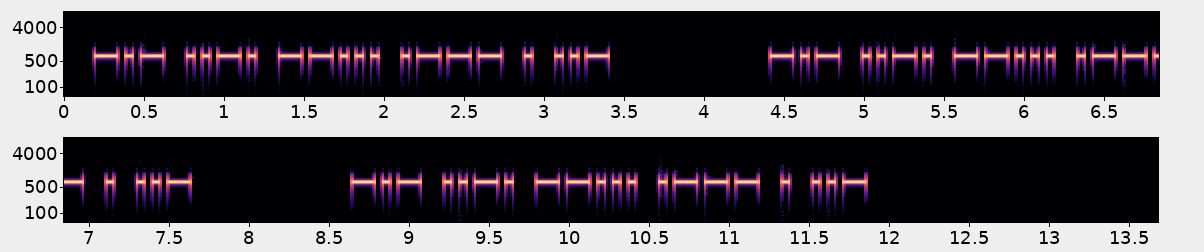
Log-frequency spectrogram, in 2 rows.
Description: Morse code, heard as a keyed tone, about 25 wpm, 700 Hz. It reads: KF7JEU KF7JEU KF7JEU
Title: USA Call Signs - 6 Characters - Repeated 3x - 25wpm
